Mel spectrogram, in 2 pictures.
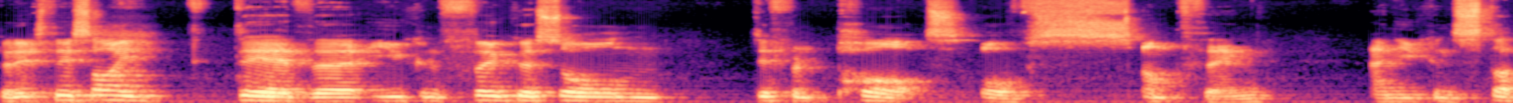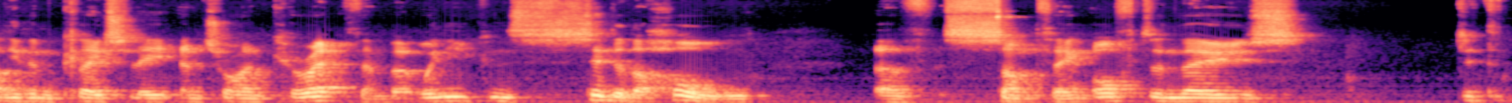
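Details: Adult male who has stammered since early childhood and throughout his career; stuttering.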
